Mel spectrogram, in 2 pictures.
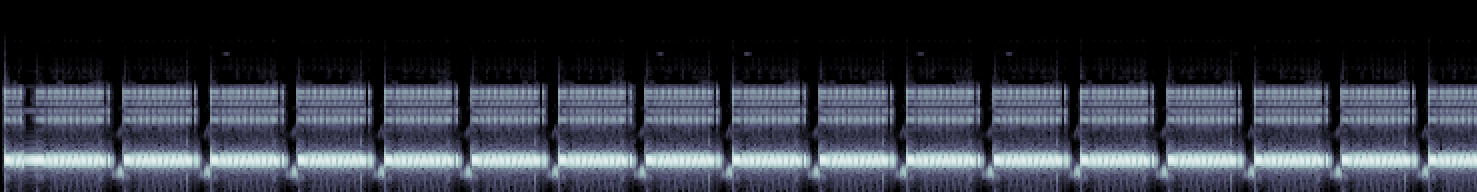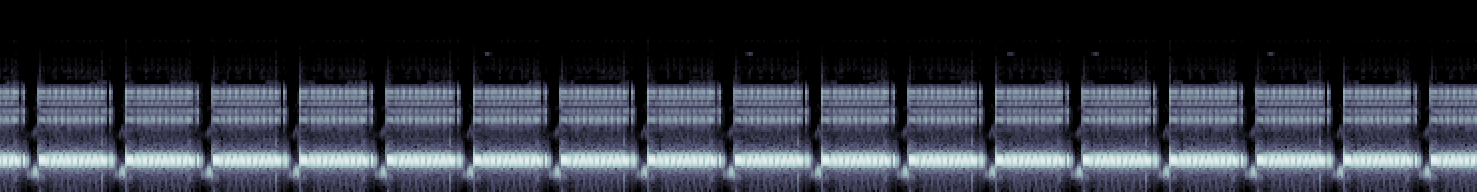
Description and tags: clock ringing
sound made in ableton with time warping utility and some aditional efects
